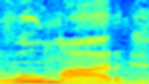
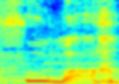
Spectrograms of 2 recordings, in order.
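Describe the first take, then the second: First: It starts with V and ends with r. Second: It starts with F and has no final r. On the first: This is how people from Asia say it. "Asian countries में आर हम लोग प्रॉपरली बोलते हैं" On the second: This is how local Dutch people say it. "इसको बोलते हैं फूमा"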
